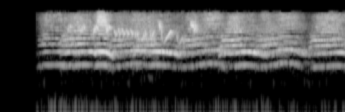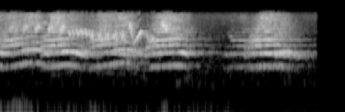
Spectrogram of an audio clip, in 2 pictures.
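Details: Peacock, an Indian peafowl, calling in a long, continuous sequence of loud, nasal, wailing notes that waver up and down, with brief higher accents and a short pause near the end.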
